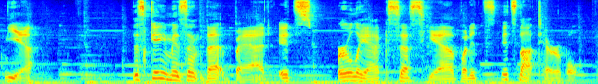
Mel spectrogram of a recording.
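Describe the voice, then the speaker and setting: Laid-back young man, bright tone. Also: medium pitch, sing-song, a little slow, faint music behind. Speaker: gaming channel host. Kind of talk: casual let's-play chat.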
